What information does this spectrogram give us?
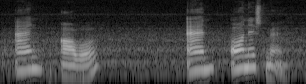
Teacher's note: As you can see the word hour and honest, H is silent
